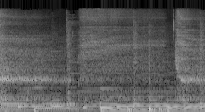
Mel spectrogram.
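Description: A person breathing deeply in the Wim Hof hyperventilation rhythm: full breaths drawn in through the nose and let out through the mouth, three long breath sounds in a row. Steady background music plays beneath.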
